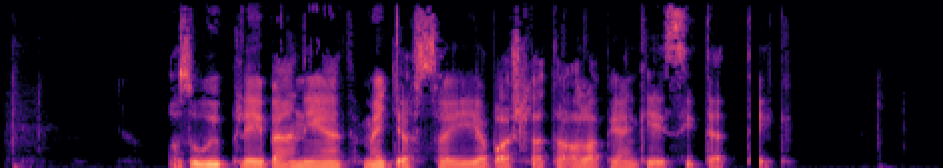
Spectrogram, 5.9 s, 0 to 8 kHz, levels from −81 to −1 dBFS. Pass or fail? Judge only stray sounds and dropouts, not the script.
fail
